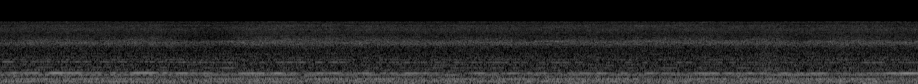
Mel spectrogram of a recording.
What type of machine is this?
slide rail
